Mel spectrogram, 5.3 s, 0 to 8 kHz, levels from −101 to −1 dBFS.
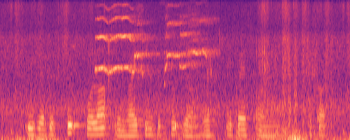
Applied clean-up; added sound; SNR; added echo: none; Bird; 0 dB; none.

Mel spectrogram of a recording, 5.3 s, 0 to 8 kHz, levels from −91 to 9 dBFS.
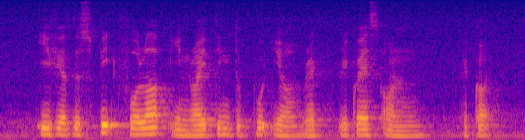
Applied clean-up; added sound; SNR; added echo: none; none; none; none.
